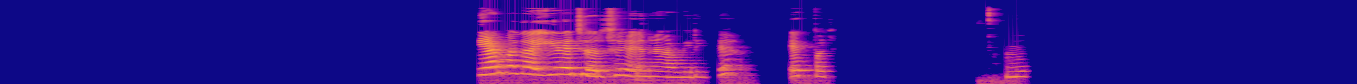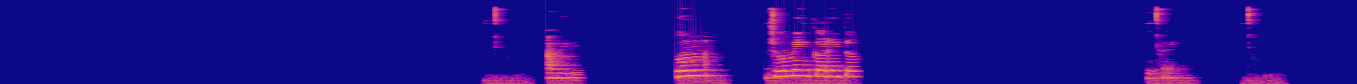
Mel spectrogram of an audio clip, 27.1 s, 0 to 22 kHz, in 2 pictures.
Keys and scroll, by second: 0.2-3.5 typing.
